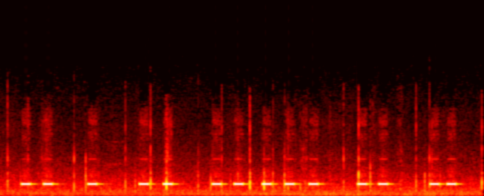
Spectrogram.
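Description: A series of short, evenly pitched beeps from a phone keypad, about sixteen quick tones in uneven bursts of two or three as keys are pressed while typing a message in the phone's messaging app, with faint tapping and no talking.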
